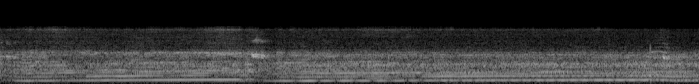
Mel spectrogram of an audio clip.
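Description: Race car engine running hard under acceleration, its pitch climbing slowly and steadily. The recording sounds dull because it was taken from an old cassette.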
